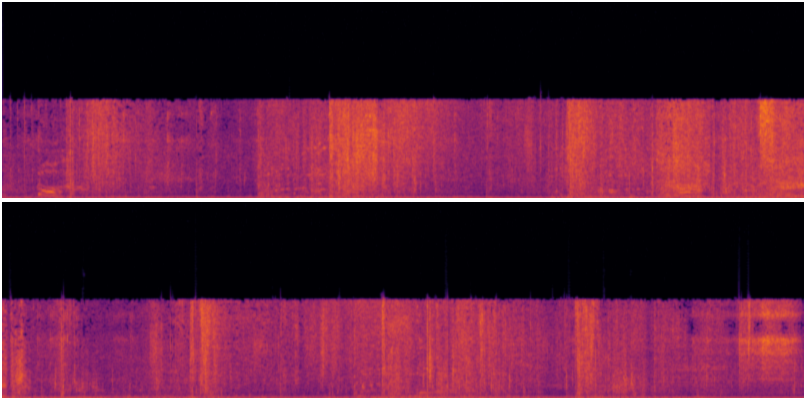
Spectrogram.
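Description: Explosions and metallic crashes burst out again and again.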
